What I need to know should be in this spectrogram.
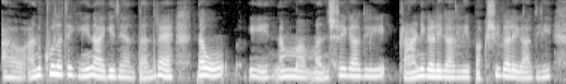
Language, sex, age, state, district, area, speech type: Kannada, female, 30-45, Karnataka, Shimoga, rural, spontaneous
